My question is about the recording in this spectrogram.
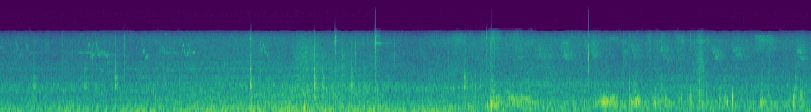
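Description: Car interior noise from a car moving slowly: a low steady engine and road hum, with scattered light clicks and taps and some faint muffled sounds in the second half.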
